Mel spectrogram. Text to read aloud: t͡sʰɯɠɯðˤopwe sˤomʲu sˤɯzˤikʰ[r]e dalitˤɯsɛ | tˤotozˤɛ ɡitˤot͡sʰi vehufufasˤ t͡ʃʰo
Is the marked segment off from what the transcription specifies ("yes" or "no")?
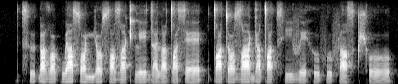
yes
